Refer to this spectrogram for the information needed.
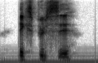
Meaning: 1. to expel 2. to send off
- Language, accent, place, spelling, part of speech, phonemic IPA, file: French, France, Lyon, expulser, verb, /ɛk.spyl.se/, LL-Q150 (fra)-expulser.wav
